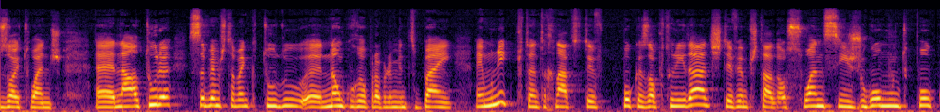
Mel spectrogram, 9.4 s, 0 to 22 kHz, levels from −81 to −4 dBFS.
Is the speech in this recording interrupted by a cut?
no; 0 cuts

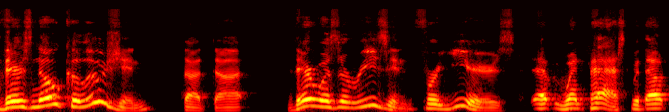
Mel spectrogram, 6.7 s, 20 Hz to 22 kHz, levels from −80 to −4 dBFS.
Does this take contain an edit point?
yes; 2 cuts; at 1.8 s, 5.2 s

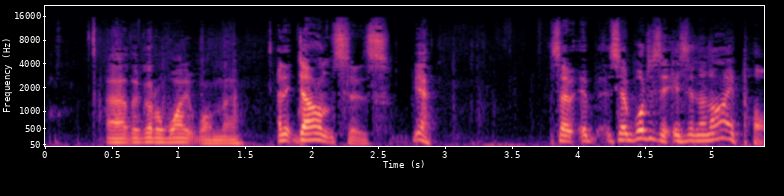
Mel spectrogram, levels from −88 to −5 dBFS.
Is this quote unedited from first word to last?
yes; 0 cuts

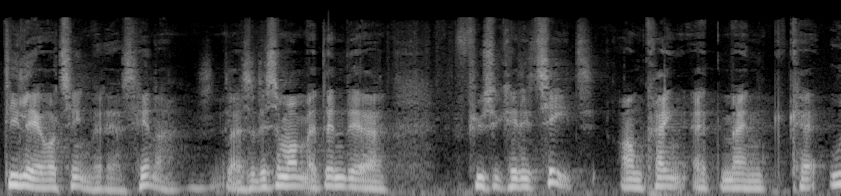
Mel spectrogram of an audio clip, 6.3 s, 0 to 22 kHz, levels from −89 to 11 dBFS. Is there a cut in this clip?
yes; 1 cut; at 1.7 s

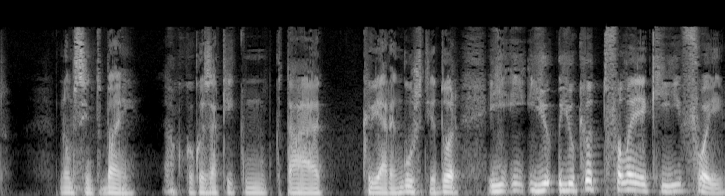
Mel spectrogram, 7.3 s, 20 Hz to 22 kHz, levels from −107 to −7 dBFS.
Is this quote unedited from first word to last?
no; 1 cut; at 4.8 s

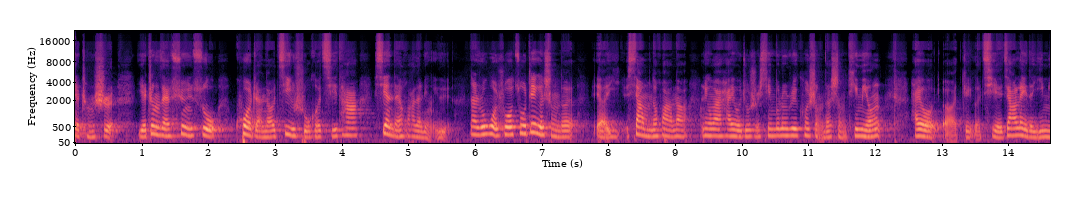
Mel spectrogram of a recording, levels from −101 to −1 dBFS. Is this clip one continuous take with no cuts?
no; 3 cuts; at 5.8 s, 9.4 s, 12.5 s

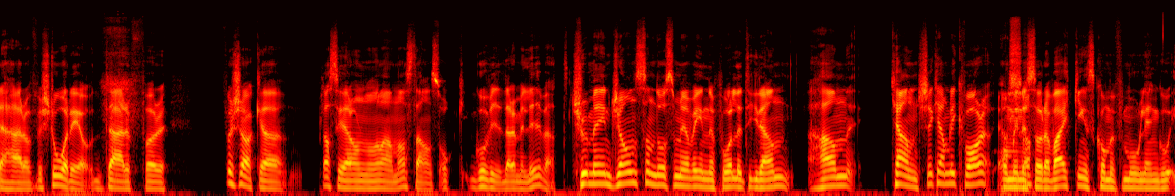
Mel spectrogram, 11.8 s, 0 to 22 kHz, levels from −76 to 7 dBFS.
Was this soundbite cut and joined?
yes; 2 cuts; at 5.6 s, 9.9 s

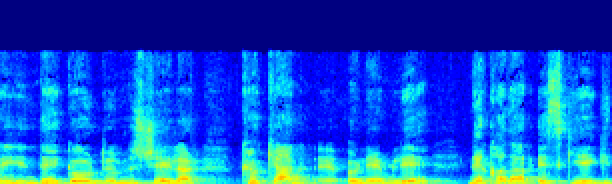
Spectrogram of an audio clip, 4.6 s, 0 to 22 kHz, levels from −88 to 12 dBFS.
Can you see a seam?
no; 0 cuts

